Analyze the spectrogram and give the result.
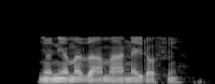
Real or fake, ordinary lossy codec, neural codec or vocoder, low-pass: fake; none; vocoder, 44.1 kHz, 128 mel bands every 512 samples, BigVGAN v2; 3.6 kHz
